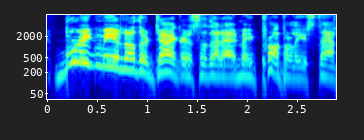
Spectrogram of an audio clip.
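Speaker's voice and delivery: gruff, loud, rough, regal villain king voice. Retelling Corwin's line as the king, King Vegeta voice. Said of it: "it's literally his King Vegeta voice".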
